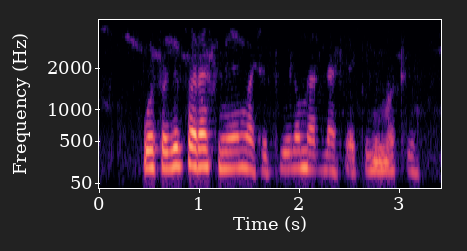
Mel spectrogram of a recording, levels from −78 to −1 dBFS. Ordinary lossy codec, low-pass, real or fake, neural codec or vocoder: none; 3.6 kHz; fake; codec, 16 kHz, 2 kbps, FunCodec, trained on Chinese and English, 25 frames a second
